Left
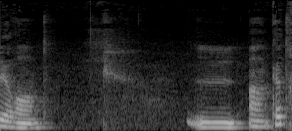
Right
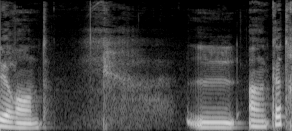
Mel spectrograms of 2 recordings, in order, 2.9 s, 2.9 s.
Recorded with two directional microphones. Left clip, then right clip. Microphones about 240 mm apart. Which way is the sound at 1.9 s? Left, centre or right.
Right.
